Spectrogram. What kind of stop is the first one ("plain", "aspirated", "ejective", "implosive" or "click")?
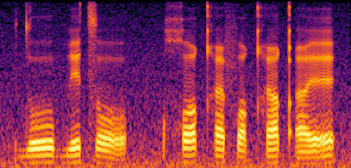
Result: plain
